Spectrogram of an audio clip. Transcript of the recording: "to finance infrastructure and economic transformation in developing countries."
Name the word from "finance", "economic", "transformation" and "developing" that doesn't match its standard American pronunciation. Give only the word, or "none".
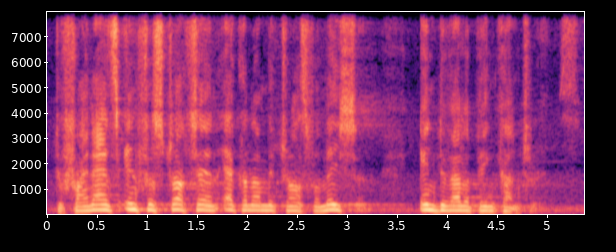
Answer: none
